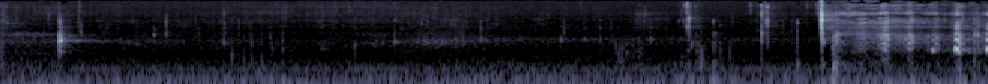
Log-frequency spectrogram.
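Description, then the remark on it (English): Someone takes a sip of a watermelon-flavored Trader Joe's drink, a quiet stretch followed by a few soft, wet mouth clicks and slurping sounds near the end, with no talking. “So I'm going to take a sip now.”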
